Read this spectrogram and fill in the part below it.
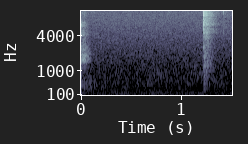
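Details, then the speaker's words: Solenoid removed during printer disassembly, bench-powered at roughly 20 to 22 volts; quiet room, then one sharp click as the normally pulled-out solenoid snaps back: normal solenoid snap-back. "yes okay cool so it's a Sol no that's normally pulled out and every so often it just snaps back that's good to know"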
